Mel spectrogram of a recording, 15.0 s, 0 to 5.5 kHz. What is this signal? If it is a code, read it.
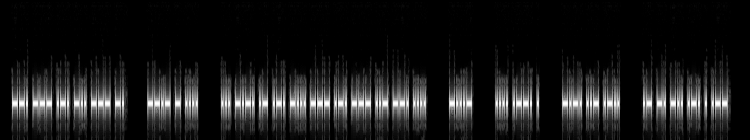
Morse code, heard as a keyed tone, about 36 wpm, 700 Hz. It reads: GORDON QTH SCARBOROUGH <BT> HPE CUL ANDREW
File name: UK MASTER QSOs TRAINING / 35WPM / UK MASTER QSOs 0026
